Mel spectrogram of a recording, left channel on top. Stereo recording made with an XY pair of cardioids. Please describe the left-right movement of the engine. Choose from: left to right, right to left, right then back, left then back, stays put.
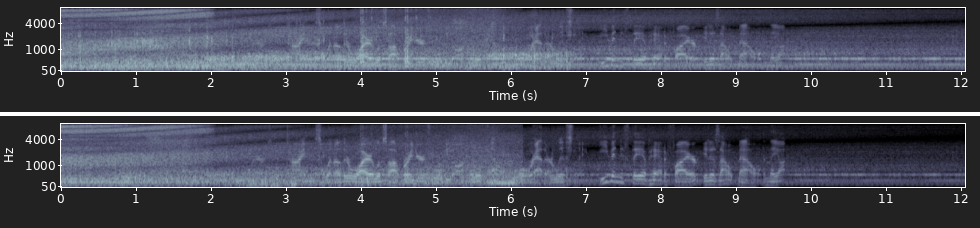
right to left.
